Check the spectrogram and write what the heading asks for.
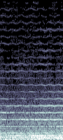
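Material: Nothing is struck.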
